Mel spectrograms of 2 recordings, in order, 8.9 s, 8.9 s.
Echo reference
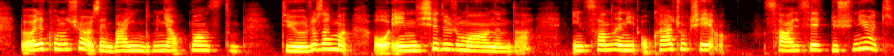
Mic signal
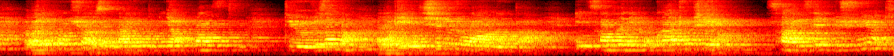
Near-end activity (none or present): none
